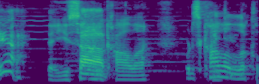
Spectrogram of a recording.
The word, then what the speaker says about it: Kala: Is it Kala? I believe that's how K-A-L-A? it's supposed to be pronounced.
